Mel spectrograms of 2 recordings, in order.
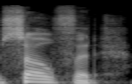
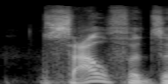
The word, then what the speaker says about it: Salford: Salford's a great swing at the old pronunciation there. Have you always said that? – I say Salford, yeah.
